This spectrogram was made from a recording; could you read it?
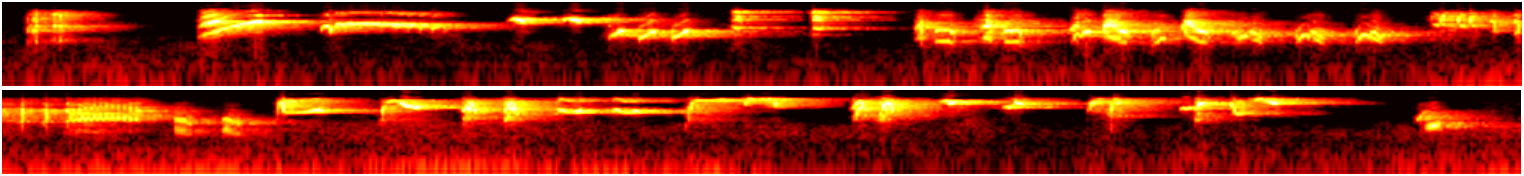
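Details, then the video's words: Varied song of a Chestnut-capped thrush, opening after a short silence with descending whistles, then dense chattering trills and high sweeping notes, steady and lively throughout; faint low rumble in the background. "Suara Burung Anis Kembang"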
